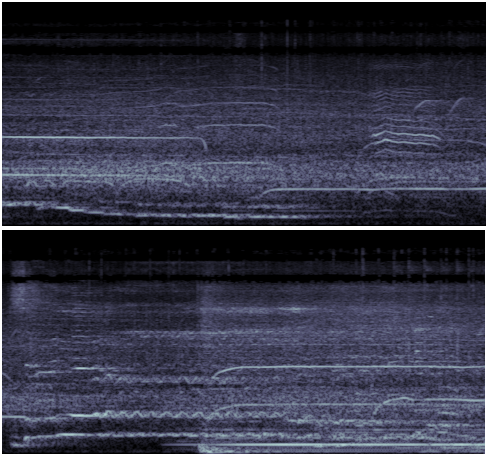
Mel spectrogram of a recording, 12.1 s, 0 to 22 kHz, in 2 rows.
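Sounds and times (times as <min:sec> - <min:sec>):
crowd whooping: 0:00.0 - 0:12.0
person singing long held notes: 0:06.2 - 0:12.0
band playing over loudspeakers: 0:08.0 - 0:12.0.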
